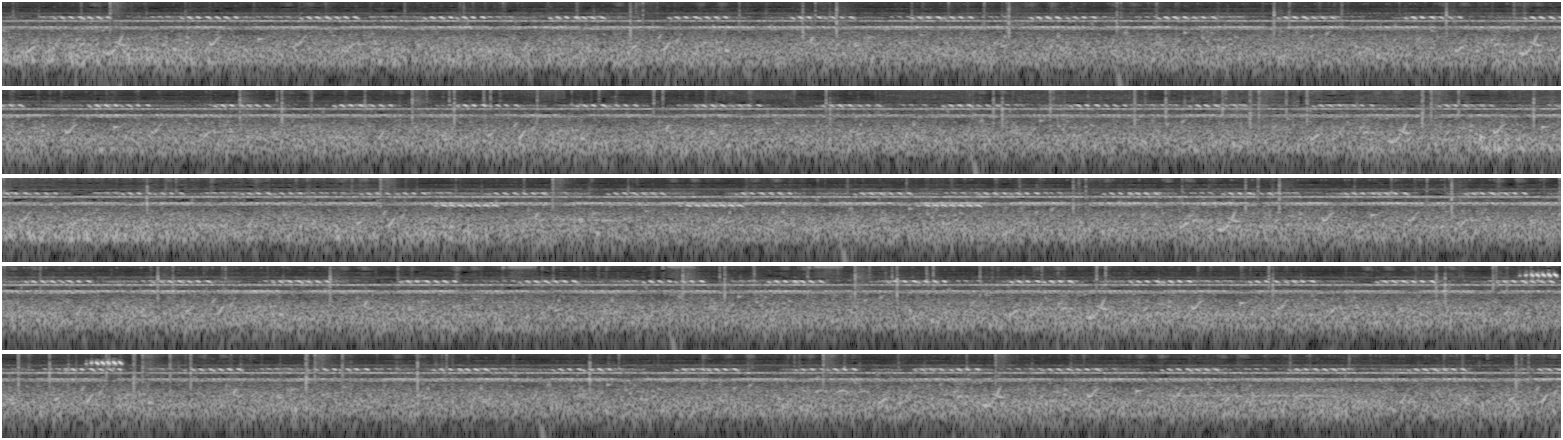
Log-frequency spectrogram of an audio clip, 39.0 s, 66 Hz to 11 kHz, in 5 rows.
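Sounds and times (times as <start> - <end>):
frogs and insects trilling: 0.0 - 38.9
regular chirp: 31.0 - 31.8.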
